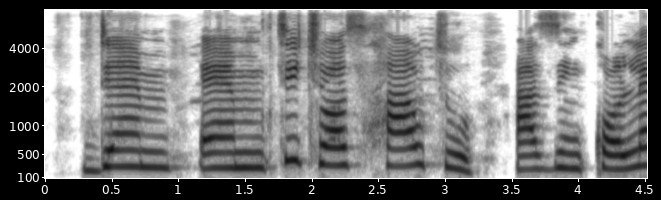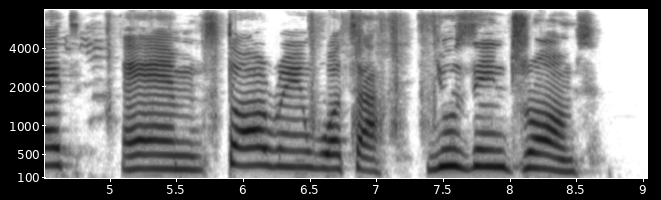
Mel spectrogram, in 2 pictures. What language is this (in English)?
Nigerian Pidgin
